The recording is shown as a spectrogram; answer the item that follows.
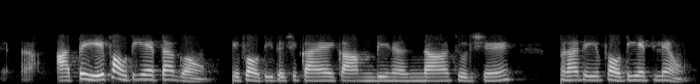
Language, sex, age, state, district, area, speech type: Goan Konkani, female, 45-60, Goa, Murmgao, rural, conversation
